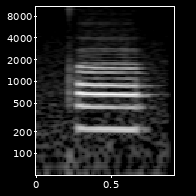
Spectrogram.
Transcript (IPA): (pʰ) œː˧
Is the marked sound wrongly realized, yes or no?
no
